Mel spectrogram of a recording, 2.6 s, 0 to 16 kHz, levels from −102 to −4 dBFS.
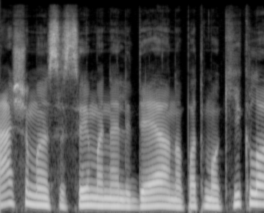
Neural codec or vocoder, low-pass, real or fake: none; 14.4 kHz; real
